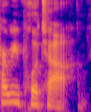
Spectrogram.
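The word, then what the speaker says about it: Harry Potter: famous movie में था तो उसको अगर हम प्रोनाउंस करें तो इसको बोलते हैं हरी पोचा हरी पोचा सो अगेन एक दफा रिवाइज करें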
